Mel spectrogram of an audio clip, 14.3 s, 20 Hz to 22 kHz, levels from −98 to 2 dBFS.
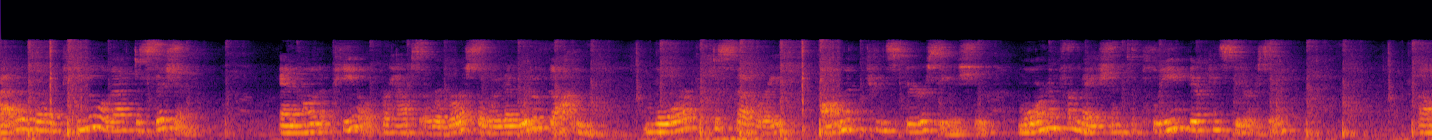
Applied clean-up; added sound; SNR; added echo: none; Hammer; 12 dB; reverberation time 0.7 s.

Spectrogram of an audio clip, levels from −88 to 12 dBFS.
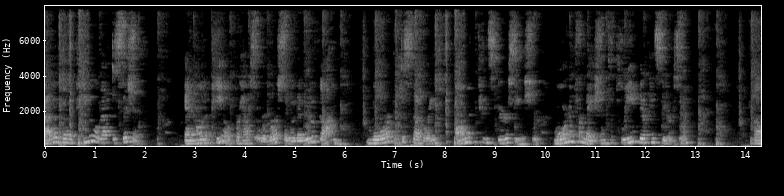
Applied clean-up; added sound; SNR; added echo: classical method WPE with log-MMSE.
